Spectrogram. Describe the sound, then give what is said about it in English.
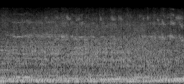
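A Natty Light race car engine roars loudly and steadily with tires squealing, a dense continuous wall of intense mechanical noise throughout, with no one speaking. “While some people print their resumes on paper, we put ours on a race car.”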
